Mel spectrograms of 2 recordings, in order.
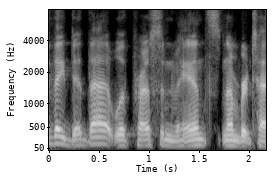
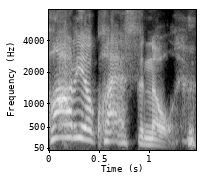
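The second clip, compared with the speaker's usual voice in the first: put-on old baseball announcer voice, higher and louder; 10 semitones higher, 5 dB louder than usual. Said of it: "Hey, Harry".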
